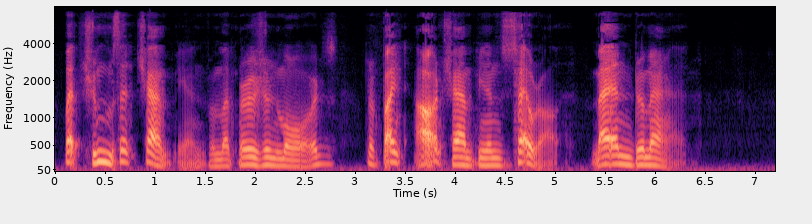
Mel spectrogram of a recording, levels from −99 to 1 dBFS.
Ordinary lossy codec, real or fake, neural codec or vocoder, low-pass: AAC, 32 kbps; fake; autoencoder, 22.05 kHz, a latent of 192 numbers a frame, VITS, trained on many speakers; 7.2 kHz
